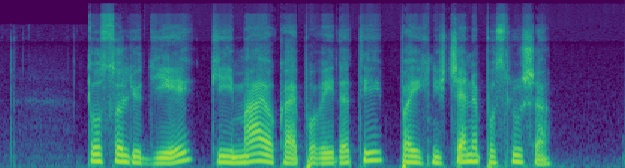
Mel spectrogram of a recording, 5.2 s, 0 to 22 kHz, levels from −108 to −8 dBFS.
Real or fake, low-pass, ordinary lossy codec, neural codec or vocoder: real; 19.8 kHz; Opus, 24 kbps; none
